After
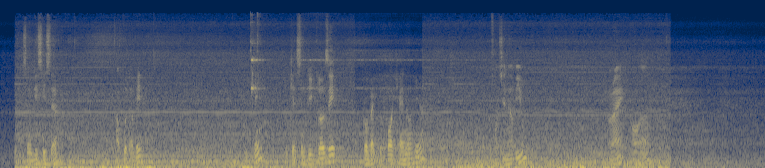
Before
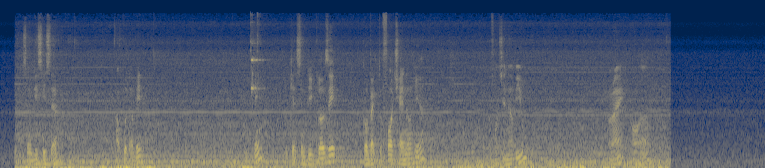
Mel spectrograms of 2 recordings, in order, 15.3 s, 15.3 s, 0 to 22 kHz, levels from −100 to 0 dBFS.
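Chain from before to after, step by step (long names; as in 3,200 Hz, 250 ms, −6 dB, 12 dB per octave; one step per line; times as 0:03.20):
0:07.10–0:08.45: low-pass filter 1,300 Hz 12 dB per octave
feedback delay with all-pass diffusion 1,262 ms, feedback 55%, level −15 dB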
